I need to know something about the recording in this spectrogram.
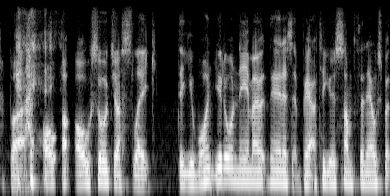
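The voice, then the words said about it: Scottish accent. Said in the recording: “it's hard to pronounce with a Scottish accent”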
